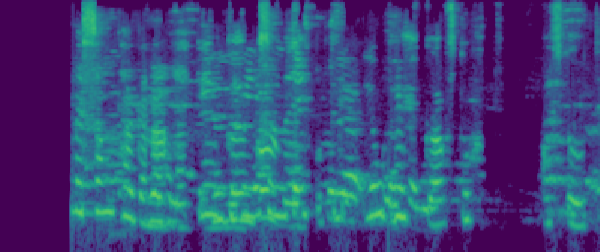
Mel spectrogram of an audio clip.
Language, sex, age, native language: Icelandic, female, 12, Icelandic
